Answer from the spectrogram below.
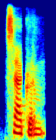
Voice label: "sacrum", Indian

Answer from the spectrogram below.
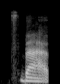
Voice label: "FBA", Indian

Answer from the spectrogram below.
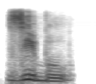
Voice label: "zebu", Indian

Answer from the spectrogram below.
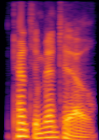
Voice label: "pentimento", American

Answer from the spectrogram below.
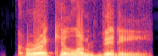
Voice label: "curriculum vitae", American

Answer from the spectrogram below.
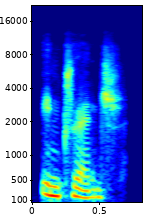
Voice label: "entrench", Indian

